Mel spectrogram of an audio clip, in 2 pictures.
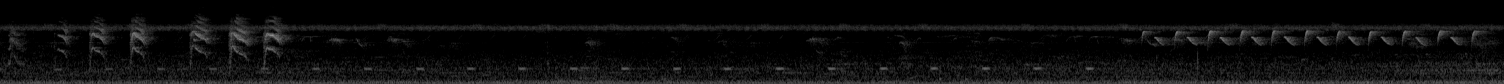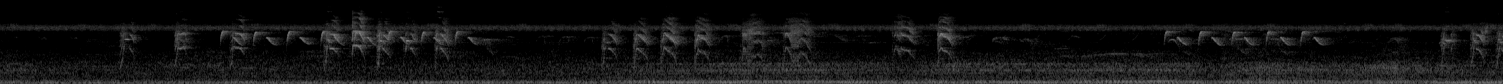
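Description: Small birds calling: scattered short chirps, and three rapid trills of evenly repeated high notes, each lasting a few seconds, over a steady high-pitched drone.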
